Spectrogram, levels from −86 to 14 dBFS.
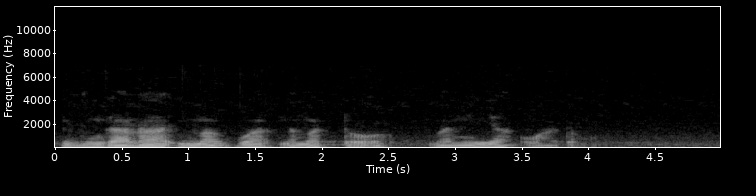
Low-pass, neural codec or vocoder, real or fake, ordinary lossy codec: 7.2 kHz; none; real; Opus, 64 kbps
